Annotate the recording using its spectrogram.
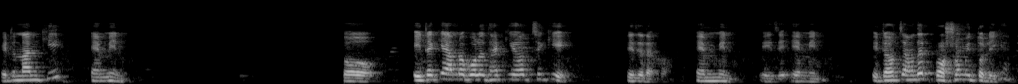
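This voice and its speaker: A man's voice: high-pitched, animated, moderate pace, pauses often. A male tutor in an informal lesson, asking questions and answering them himself, repeating key terms in drills. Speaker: chemistry tutor. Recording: slightly dull audio with faint hiss.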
